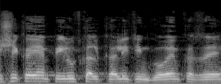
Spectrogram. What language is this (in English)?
Hebrew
